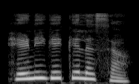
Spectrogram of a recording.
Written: ಹೆಣಿಗೆಕೆಲಸ

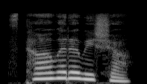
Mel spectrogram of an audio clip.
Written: ಸ್ಥಾವರವಿಷ

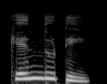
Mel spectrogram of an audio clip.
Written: ಕಂದೊಡಿ

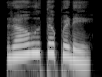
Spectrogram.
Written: ರಾವುತಪಡೆ

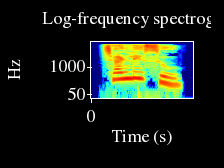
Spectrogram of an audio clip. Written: ಚಾಳೀಸ

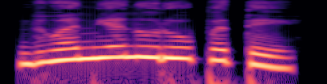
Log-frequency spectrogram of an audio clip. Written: ಧ್ವನ್ಯನುರೂಪತೆ

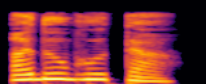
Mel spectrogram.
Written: ಅದೆಬದೆ

